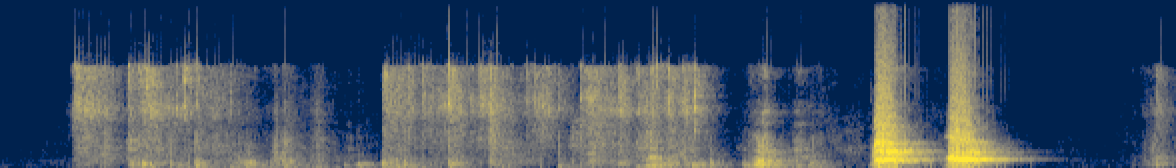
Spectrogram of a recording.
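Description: A dog barks twice, very loud and close, about half a second apart, after a few seconds of softer scuffling noises.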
